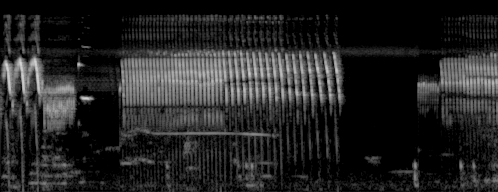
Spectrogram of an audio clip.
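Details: Canary in full song: swooping whistled notes, a buzzy tone, then a long even trill of rapid pulses, a pause, and a second trill starting near the end.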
